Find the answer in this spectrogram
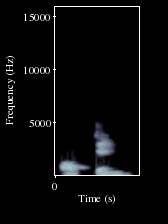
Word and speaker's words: often: So what we have mostly studied or we are we are taught in the schools is often and the teachers specially tell that T is silent.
